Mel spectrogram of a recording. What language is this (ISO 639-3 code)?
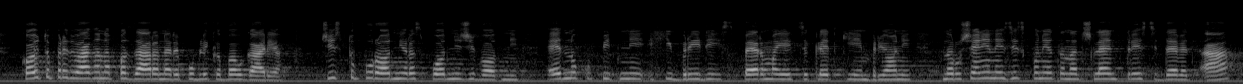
bul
